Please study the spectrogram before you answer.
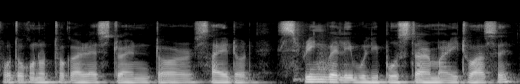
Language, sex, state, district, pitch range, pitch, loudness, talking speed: Assamese, male, Assam, Sonitpur, 95-100 Hz, 95 Hz, -16 LUFS, 160 wpm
